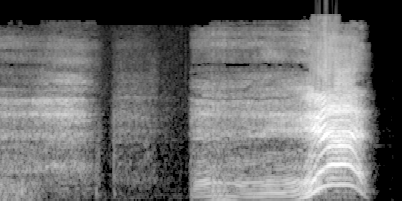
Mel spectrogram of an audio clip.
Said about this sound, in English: Oh, shit. Growling like a bear. Here we go.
